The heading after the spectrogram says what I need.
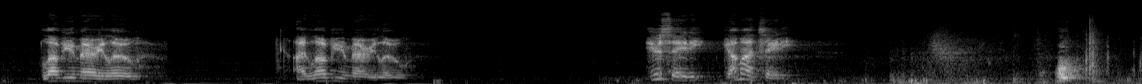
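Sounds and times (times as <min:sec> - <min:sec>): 
speech: 0:00.6 - 0:01.5, 0:03.0 - 0:04.1, 0:06.5 - 0:08.0
dog barking: 0:10.5 - 0:11.0.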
